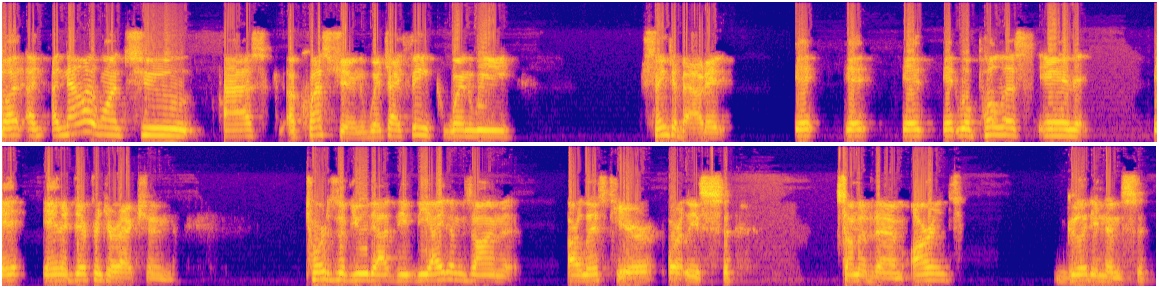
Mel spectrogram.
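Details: Adult male lecturer with a self-reported stutter, getting stuck on his words; stuttering.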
